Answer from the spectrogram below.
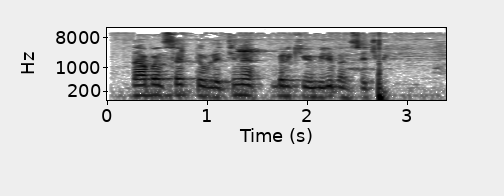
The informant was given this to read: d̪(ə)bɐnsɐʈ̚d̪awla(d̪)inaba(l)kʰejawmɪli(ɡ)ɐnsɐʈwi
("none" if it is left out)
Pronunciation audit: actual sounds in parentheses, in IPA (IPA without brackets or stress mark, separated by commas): ɑ, t̪, l, b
